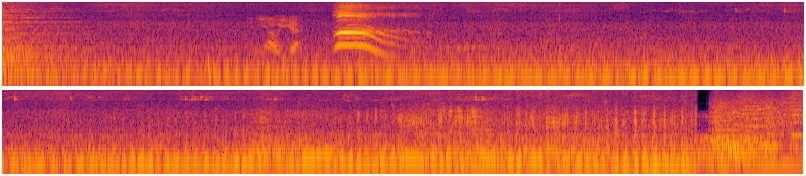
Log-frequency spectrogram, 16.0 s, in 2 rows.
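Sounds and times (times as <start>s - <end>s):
higher buzzing: 0.0s - 1.3s
boat engine rumble: 0.0s - 10.4s.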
